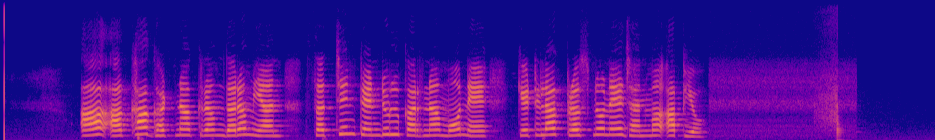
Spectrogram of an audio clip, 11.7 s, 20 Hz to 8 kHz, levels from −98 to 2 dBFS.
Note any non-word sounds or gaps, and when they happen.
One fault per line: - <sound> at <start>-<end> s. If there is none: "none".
- thud at 10.2-10.7 s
